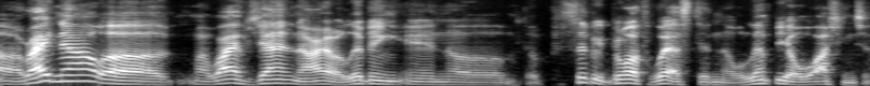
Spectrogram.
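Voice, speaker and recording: A man with an American accent and a bright, sharp, fairly low voice, ordinary pitch variation, big swings in loudness and a moderate pace, on a very clean recording with a silent background. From Chicago, Illinois (parents from Mississippi). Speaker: comic book creator. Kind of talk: casual interview chat. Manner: casual, many fillers.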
